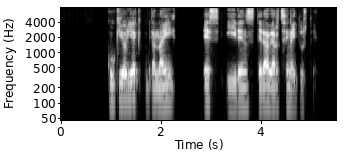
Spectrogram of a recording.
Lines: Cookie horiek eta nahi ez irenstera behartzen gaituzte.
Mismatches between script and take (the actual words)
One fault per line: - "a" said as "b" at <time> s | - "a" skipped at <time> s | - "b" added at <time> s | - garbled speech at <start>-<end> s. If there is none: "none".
none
